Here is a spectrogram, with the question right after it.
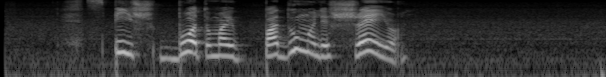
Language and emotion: Russian, angry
